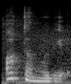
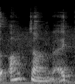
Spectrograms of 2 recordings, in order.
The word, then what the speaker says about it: octonwoomy: Octonwoomy. Okay, I see. It's not Octo, it's Octon.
